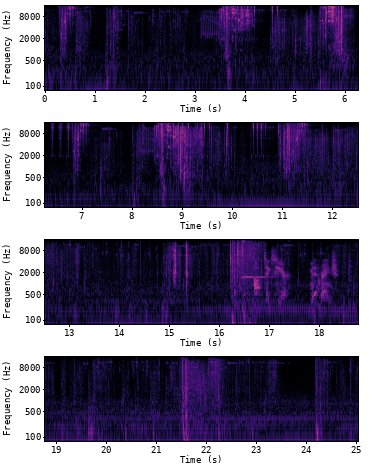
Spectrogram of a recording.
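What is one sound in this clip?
Footsteps thud on a metal floor at a run.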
